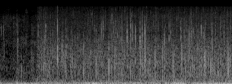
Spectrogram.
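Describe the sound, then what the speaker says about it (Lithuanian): Steady rain patters on surfaces during a four-day bicycle trip through Aukštaitija National Park in Lithuania, a dense, continuous hiss of drops with no voices, close and fairly loud throughout. "nes dabar įsilieja lietus"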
